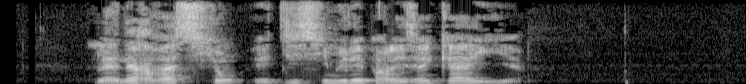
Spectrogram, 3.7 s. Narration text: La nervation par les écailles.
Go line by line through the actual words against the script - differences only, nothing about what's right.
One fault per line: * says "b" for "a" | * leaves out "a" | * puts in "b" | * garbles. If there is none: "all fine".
* puts in "est dissimulée"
